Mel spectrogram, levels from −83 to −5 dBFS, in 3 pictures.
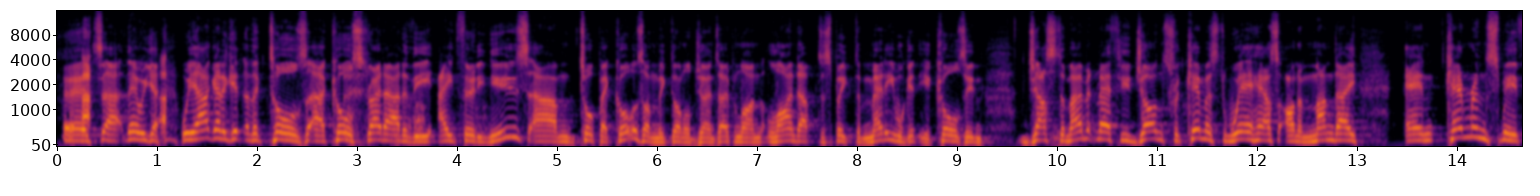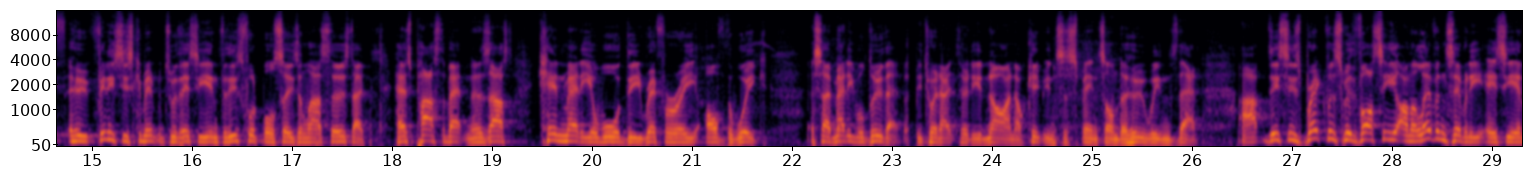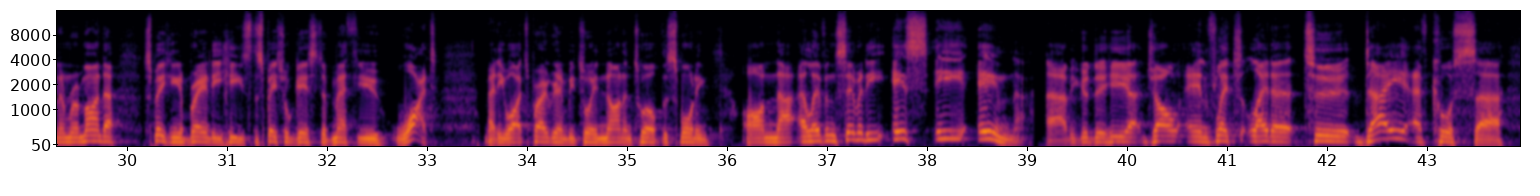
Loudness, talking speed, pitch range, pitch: -32 LUFS, 210 wpm, 125-170 Hz, 140 Hz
